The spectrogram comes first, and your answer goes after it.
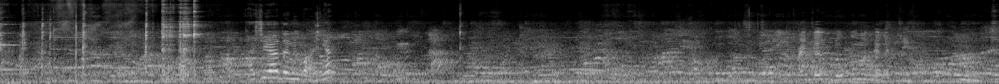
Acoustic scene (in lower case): restaurant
